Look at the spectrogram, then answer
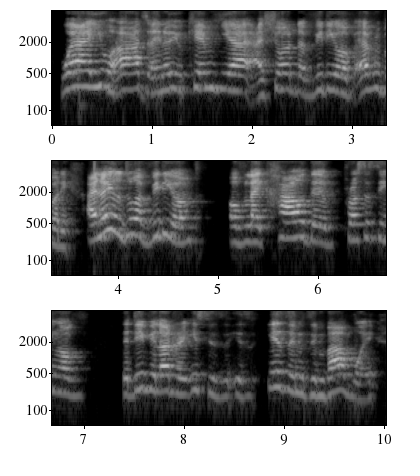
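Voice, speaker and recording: A woman hosts a casual interview, nudging her guest along with rambling, filler-heavy questions. Her voice sits fairly high, and the room adds a clear echo. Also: a little fast, fairly bright tone. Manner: prompting, loose with fillers like "like". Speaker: host. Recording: roomy echo.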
